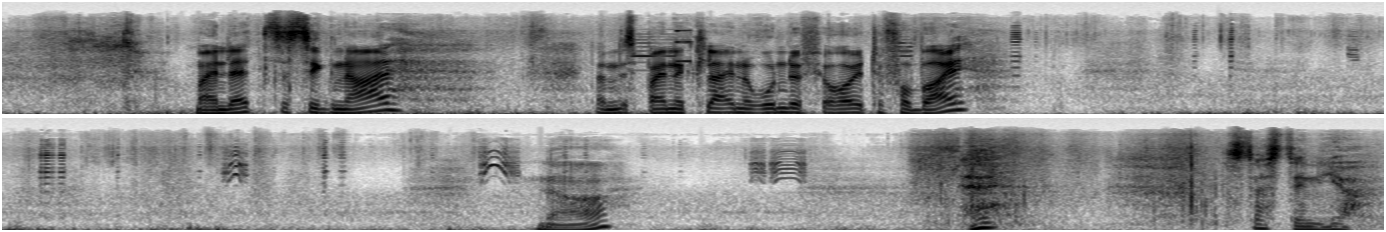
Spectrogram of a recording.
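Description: A metal detector gives warbling beeps.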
